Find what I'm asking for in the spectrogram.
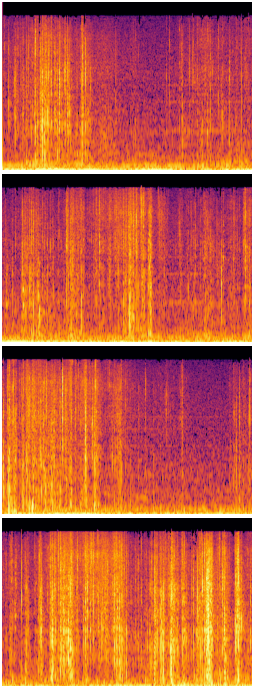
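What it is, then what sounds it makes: Floam (foam-bead slime). A large lump of floam, slime packed with polystyrene foam beads, is pulled, squeezed and kneaded with fingers and nails. Dense, irregular crinkling and crunchy popping crackle throughout over a steady low hum, with bright bursts of crackle growing busier near the end.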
